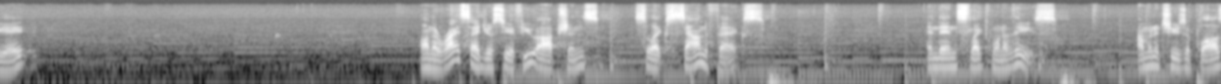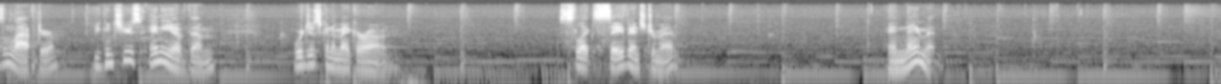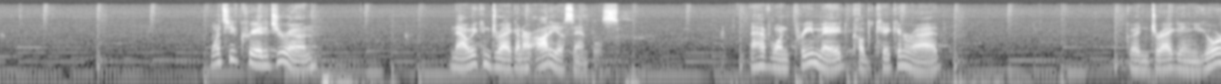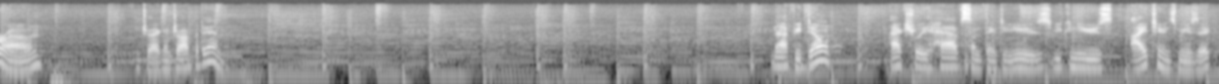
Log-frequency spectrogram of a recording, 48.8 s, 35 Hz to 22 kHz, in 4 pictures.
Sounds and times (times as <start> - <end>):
Speech: 0.0 - 0.4, 4.2 - 7.7, 9.3 - 10.6, 11.4 - 14.4, 15.2 - 16.2, 17.8 - 19.0, 21.0 - 21.7, 26.5 - 27.7, 28.9 - 30.7, 31.9 - 33.9, 35.7 - 37.2, 38.0 - 39.0, 44.4 - 48.8.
